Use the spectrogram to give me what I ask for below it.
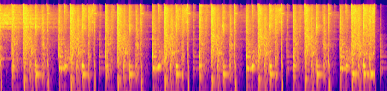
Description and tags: House Drum EDM Loop
A little loop I made using various synths.
Clap, Cymbal, Dance, Drum, Drums, EDM, Electro, HiHat, House, Loop, Minimal, Techno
